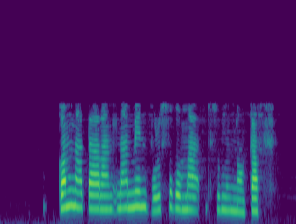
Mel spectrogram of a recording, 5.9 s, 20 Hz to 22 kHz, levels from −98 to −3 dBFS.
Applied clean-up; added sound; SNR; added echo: neural mask model DeepFilterNet 3.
